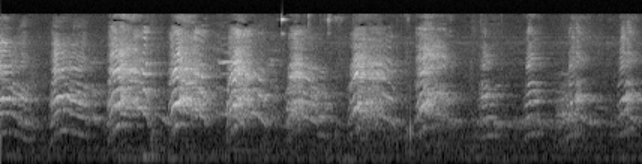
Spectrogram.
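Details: Pomeranian dog at a pet shop in Shizuoka, Japan, giving high-pitched yapping barks in a quick, fairly regular run, about ten yaps in four seconds.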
